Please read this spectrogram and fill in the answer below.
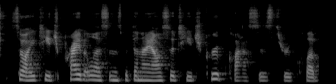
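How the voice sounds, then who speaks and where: Her voice has a bright, sharp tone and fairly even intonation. The recording is very clean, with a silent background. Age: 40s. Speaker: Pilates instructor. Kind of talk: casual chat.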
